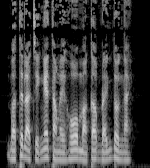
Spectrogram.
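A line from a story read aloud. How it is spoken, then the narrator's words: Raised voice. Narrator (Vietnamese): Lâm cao giọng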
